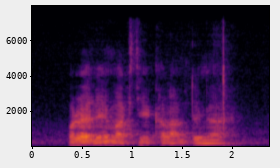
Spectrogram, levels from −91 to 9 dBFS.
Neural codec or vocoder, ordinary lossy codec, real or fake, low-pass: vocoder, 22.05 kHz, 80 mel bands, Vocos; AAC, 48 kbps; fake; 7.2 kHz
